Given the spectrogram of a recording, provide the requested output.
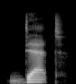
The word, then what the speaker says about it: debt: Okay, we learned that many English words have silent letters like debt, island, and salmon, right? No B, no S, and no L.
